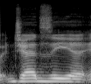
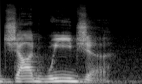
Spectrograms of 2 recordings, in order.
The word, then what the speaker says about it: Jadzia: Jadzia in English is pronounced like on the show. Jadzia in Polish is pronounced Jadwija.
